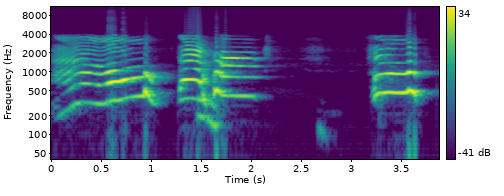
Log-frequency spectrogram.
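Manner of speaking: loud, high, desperate yelps; pained cry for help. Pretend. Preacher voicing the injured finger, loud high cries for help. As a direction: shout it out like the finger is crying for help.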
